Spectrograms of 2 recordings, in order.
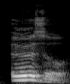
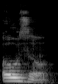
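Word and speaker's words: Özil: uh when o has that double thought it's pronounced uh so it's urzo not ozo just a side note if you're interested um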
